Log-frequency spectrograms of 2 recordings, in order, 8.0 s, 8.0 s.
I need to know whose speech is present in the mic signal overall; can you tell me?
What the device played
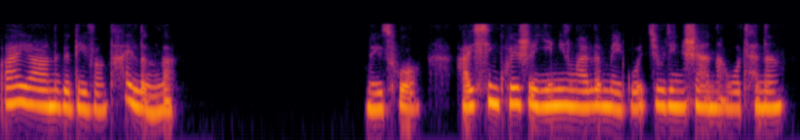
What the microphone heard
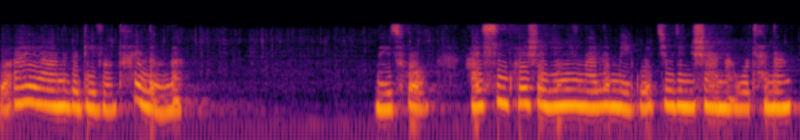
echo only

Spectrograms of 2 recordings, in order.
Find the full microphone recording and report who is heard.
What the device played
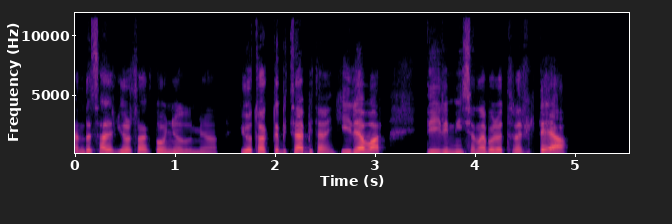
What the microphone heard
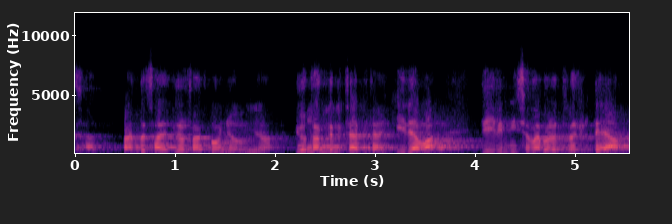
both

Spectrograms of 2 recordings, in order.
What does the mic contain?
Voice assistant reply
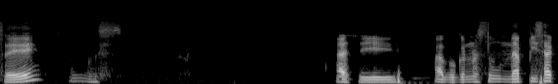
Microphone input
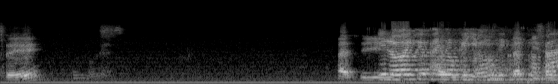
both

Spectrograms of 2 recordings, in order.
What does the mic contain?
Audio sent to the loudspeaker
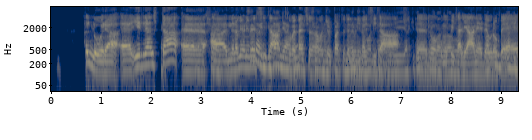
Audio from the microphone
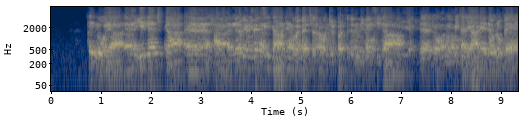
echo only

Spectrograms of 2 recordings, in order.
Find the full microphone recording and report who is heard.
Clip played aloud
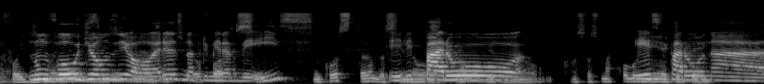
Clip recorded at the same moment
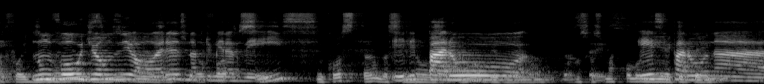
both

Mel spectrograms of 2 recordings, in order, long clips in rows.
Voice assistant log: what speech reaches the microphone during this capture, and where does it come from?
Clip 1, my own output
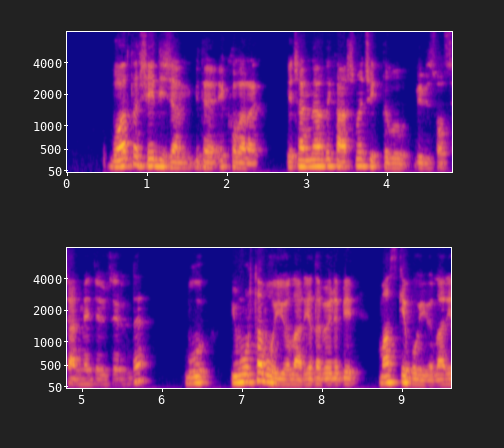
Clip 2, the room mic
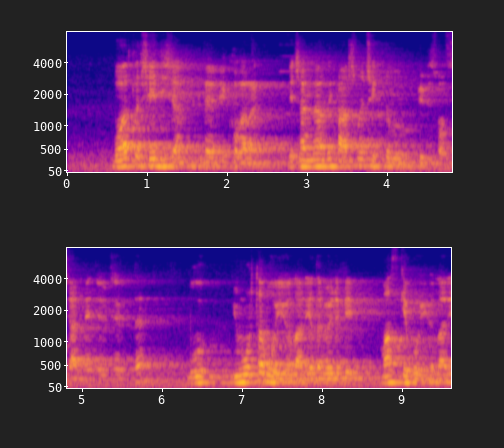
echo only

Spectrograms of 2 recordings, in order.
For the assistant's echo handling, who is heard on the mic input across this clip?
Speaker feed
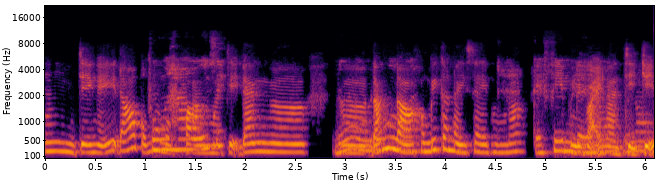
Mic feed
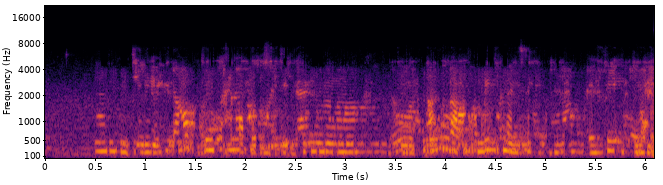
echo only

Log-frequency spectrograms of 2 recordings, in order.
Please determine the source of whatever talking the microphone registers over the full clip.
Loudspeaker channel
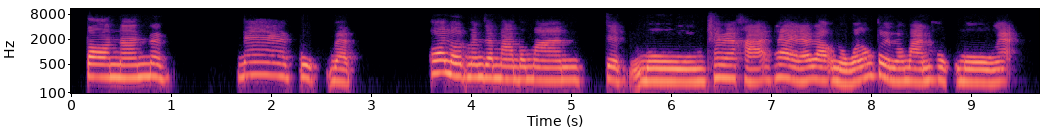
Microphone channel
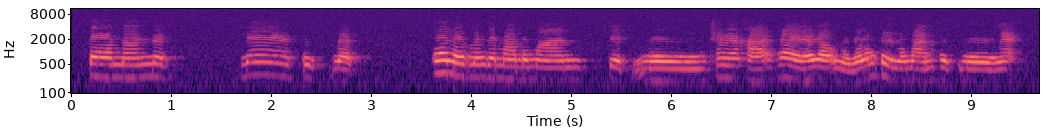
echo only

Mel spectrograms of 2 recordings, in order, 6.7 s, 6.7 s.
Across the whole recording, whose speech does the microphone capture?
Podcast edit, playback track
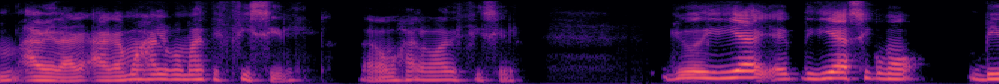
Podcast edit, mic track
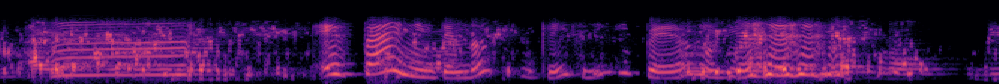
both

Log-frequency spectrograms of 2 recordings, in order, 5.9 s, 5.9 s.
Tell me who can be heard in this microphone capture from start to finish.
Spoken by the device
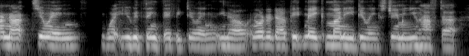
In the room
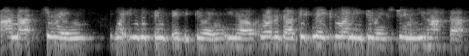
echo only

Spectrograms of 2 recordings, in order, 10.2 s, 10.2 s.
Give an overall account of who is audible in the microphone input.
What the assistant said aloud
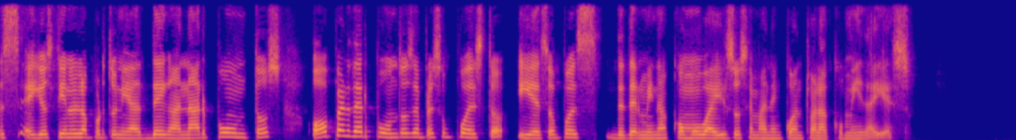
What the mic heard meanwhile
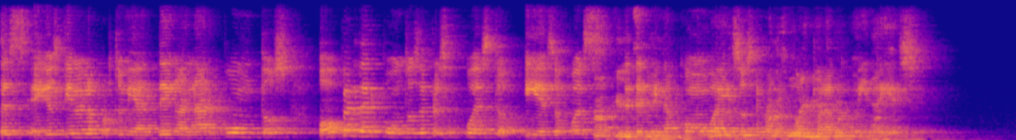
both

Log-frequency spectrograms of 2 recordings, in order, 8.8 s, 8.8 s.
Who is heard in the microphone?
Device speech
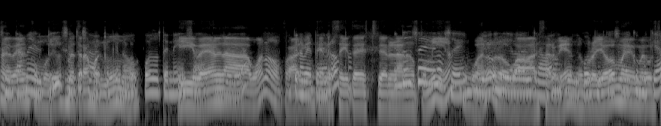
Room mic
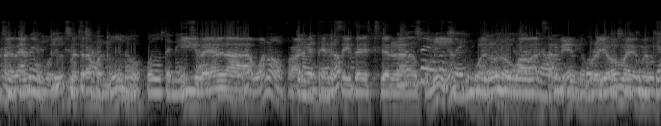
echo only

